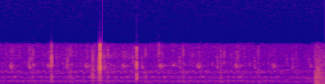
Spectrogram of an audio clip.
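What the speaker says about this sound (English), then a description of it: "This is a generator running in the delta formation." A motor drives a three-phase permanent magnet generator wired in delta and loaded by a charger, giving a low steady running hum with a few faint clicks and knocks and a louder bump at the end.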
